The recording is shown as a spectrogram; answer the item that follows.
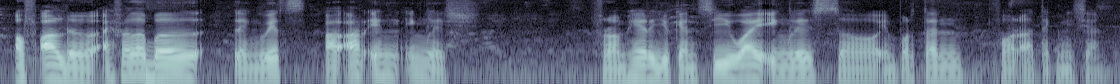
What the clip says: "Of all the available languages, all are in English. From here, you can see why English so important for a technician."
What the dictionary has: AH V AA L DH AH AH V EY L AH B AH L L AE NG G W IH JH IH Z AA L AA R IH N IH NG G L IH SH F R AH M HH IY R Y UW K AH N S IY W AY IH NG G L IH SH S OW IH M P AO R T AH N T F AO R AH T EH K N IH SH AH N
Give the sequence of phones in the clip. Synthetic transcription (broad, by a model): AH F AA L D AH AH F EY L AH B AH L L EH NG G W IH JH AA L AA R IH N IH NG G L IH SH F R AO M HH IY R Y UW K AH N S IY W AY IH NG G L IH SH S OW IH M P AO R T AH N F AO R AH T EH K N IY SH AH N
